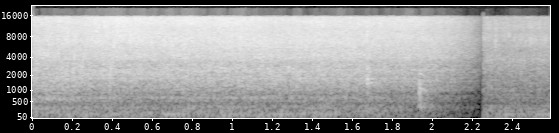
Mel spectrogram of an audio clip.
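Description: Chicken liver searing in oil and butter, a loud, steady, close sizzle that holds for about two seconds, then cuts off sharply before resuming more quietly.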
